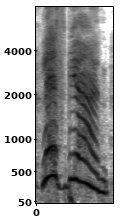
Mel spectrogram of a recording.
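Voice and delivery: put-on high, outraged Persian-accented mother; hammed-up, high-pitched Persian accusation; attacking Persian mom. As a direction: pounce on the word like a mother on the attack. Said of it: "about to attack me".

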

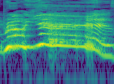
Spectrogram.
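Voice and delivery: high, loud yell of confirmation; excited shout. Retold or imitated. Best friend yelling that it's the same guy. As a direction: belt it out in shocked agreement. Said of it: "she was like".

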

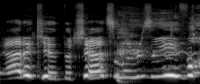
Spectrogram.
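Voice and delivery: high, loud, laughing mock plea; mock Obi-Wan. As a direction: ham up a desperate Jedi warning through laughter. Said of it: "when Obi-Wan's like".

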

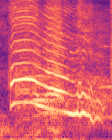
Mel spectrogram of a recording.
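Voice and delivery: long, very high shout of praise; shouted aleluia. Real, not acted. Preacher calling out praise to the congregation.

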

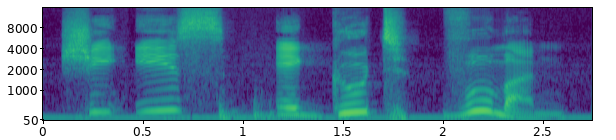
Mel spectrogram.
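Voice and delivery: slow, hammed-up Polish accent. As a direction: read it in a put-on Polish accent. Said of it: "written in a frenetic Polish accent".

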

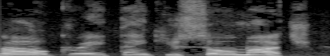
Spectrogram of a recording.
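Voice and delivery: put-on high-pitched grateful kid; excited thanks. Kid thanking star player for tickets and passes, acted excitement. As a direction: gush lightly, re-enacting a thrilled young fan.

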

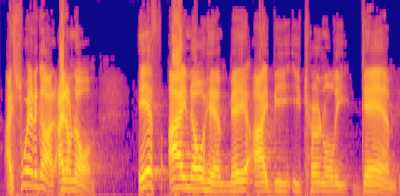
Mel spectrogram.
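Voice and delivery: loud, high, emphatic vow; swearing an oath. Acted. Peter putting himself under oath to deny Jesus, emphatic swearing. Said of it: "He's swearing".

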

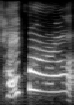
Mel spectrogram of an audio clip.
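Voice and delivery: high, sweet mock "Hey, girl"; sugary fake greeting. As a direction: chirp it up like a fake friend.

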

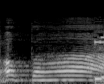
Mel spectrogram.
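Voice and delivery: lightly voiced sweet girl calling oppa; mock-cute coo at her boyfriend; sweet Korean girl. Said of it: "一个韩国女孩儿非常甜美的 对你说".

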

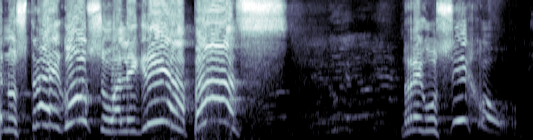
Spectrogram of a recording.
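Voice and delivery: loud, high, slow proclamation with drawn-out words; full-force preaching. Real, not acted. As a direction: ring out each blessing to the congregation. (predicación a viva voz, alargando las palabras)

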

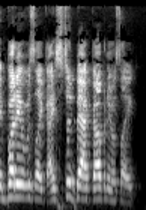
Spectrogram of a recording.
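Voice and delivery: ordinary talk

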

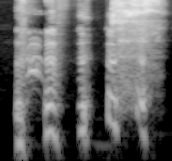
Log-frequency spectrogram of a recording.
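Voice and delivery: short burst of high laughing; high laughter. Real, not acted. Reader laughing at the hangover line, high laughter. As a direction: crack up briefly.

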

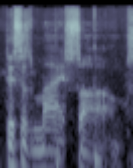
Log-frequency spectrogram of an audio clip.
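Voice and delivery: karaoke singer. Retold or imitated. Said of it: "It's like".

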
